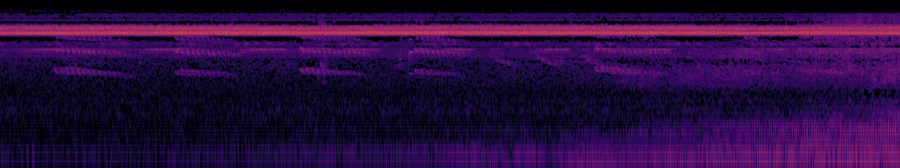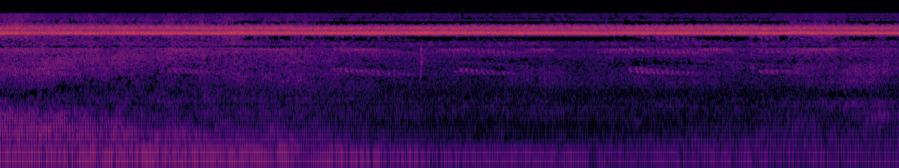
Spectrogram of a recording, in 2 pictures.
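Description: Steady high-pitched insect drone with a bird repeating a short falling call about every two seconds. A broad rushing noise swells and fades through the middle.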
